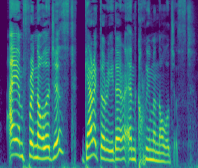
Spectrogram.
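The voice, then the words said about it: Put-on Russian accent. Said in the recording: “a foreign accent of Russian flavour”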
